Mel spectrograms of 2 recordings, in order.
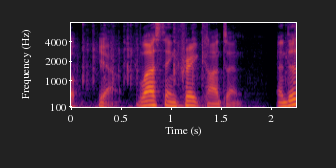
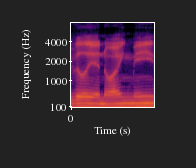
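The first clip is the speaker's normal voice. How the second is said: ordinary talk, nothing marked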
